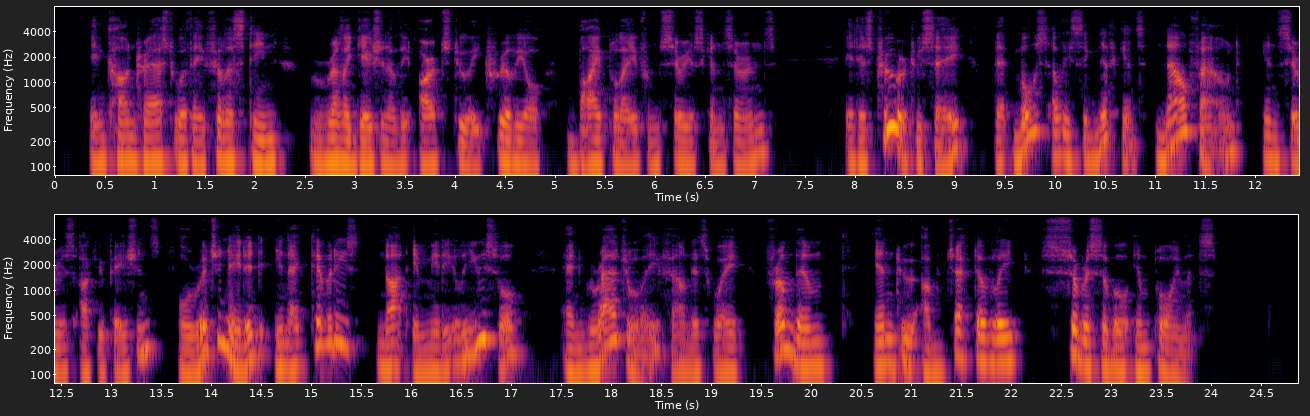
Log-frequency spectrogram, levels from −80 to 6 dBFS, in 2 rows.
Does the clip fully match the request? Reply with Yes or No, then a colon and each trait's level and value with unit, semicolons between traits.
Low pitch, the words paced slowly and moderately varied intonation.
Yes: low, 110 Hz; slow, 120 wpm; average, 4.2 semitones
